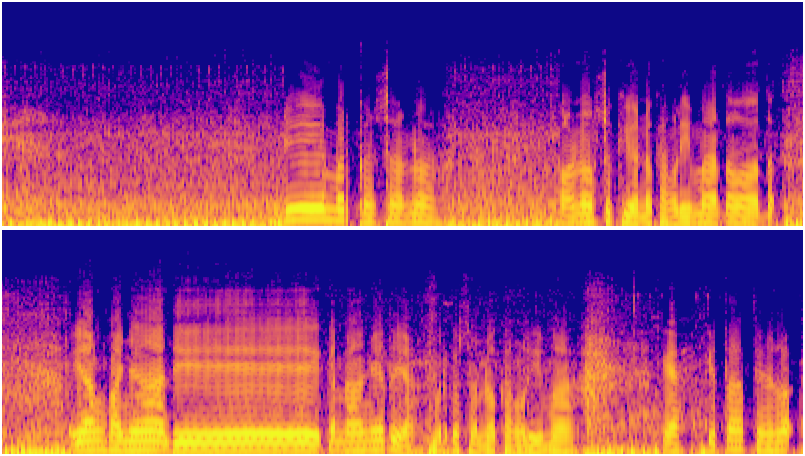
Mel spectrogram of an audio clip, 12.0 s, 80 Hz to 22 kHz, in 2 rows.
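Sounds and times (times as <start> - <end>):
motorcycle engine running: 0.0 - 12.0
wind and road noise: 0.0 - 12.0.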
